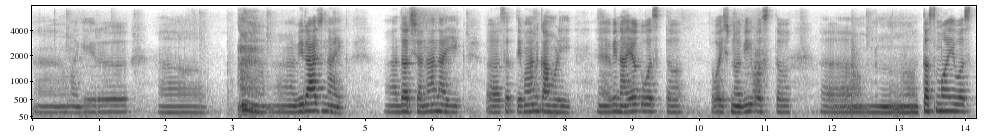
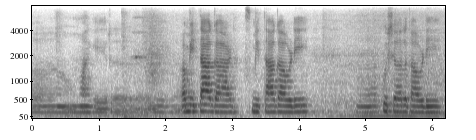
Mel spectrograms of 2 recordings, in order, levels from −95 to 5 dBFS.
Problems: constant background noise, continuous background conversations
